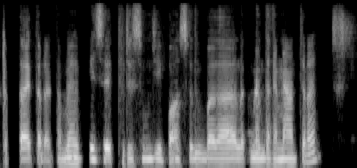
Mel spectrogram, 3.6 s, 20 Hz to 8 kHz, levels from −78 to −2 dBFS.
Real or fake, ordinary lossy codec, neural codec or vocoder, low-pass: fake; none; codec, 16 kHz, 0.5 kbps, X-Codec, HuBERT features, trained on general audio; 7.2 kHz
